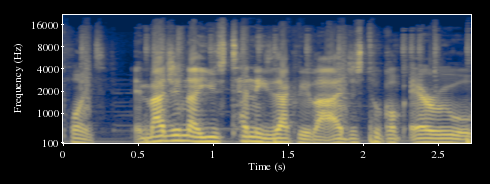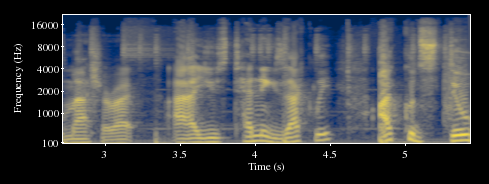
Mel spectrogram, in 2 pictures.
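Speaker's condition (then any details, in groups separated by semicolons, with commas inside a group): No condition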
